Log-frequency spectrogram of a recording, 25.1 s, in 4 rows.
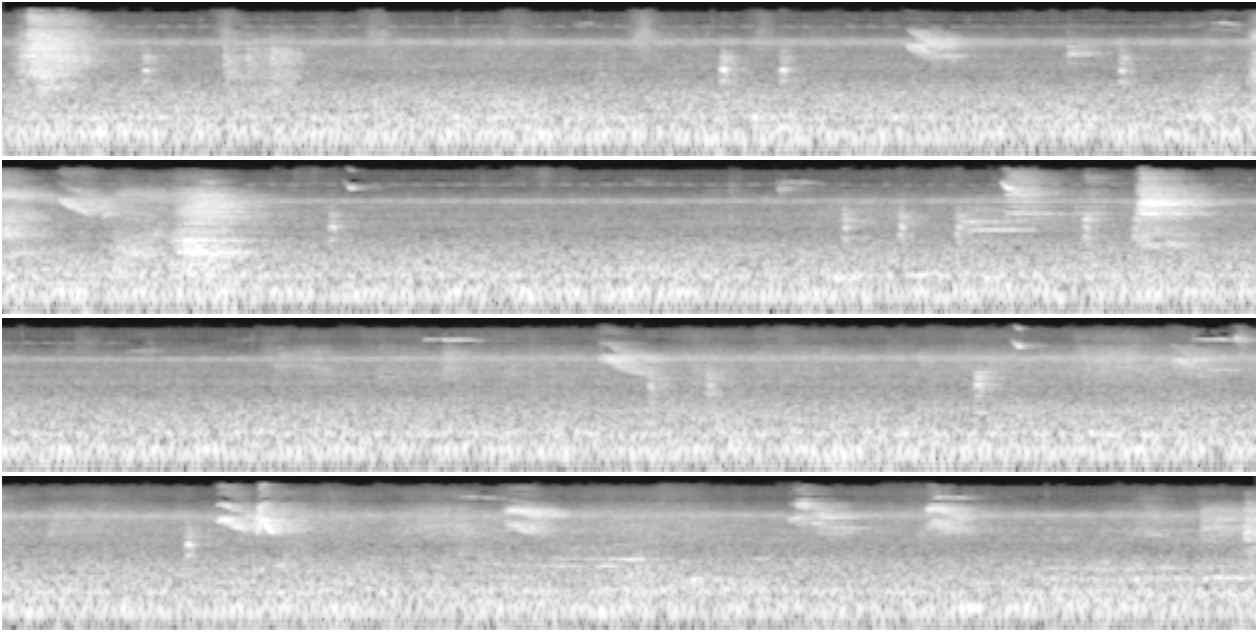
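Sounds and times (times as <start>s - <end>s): birds calling: 3.0s - 8.5s, 9.9s - 21.8s, 22.7s - 23.9s.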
